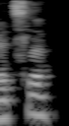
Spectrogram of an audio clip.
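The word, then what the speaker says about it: Radosław: of doubting corporate valuation my name is pronounced red slow and our today's question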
